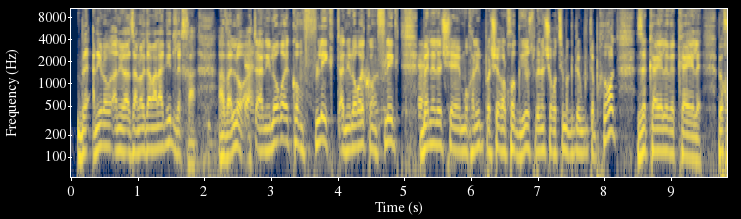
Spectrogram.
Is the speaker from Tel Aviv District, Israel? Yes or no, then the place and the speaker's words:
yes; Bnei Brak, Tel Aviv District, Israel; אני פרימיטיבי מבני ברק.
